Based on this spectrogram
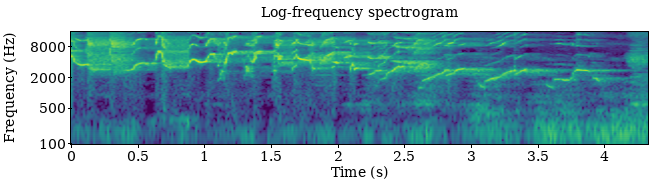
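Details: Oriental magpie-robin, song full of imitations, rapid bright whistles and chattering notes, then a descending series of slurred whistles, over a low background rumble.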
